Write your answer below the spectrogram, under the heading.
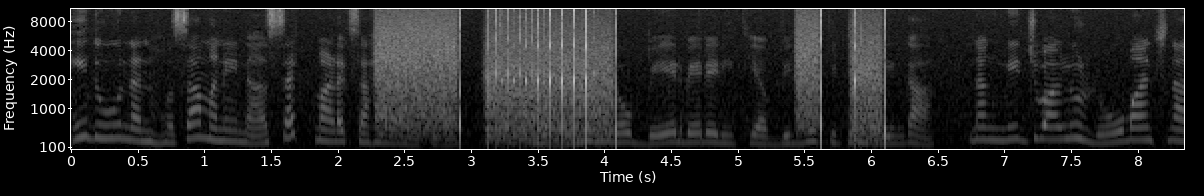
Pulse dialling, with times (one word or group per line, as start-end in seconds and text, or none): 2.3-4.1 9
5.4-6.1 1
